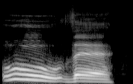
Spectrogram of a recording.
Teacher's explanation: then the bait, instead of being a b, like beinei Adonai, it's v.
